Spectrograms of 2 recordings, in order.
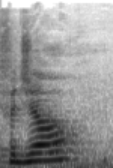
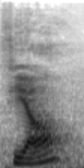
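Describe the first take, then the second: First: The middle consonant is a hard J sound. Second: The middle consonant is a soft Y sound. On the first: The speaker calls it wrong. "is it actually a, a J sound?" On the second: The speaker calls it right. "it's kind of a Y, but not not a hard Y"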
